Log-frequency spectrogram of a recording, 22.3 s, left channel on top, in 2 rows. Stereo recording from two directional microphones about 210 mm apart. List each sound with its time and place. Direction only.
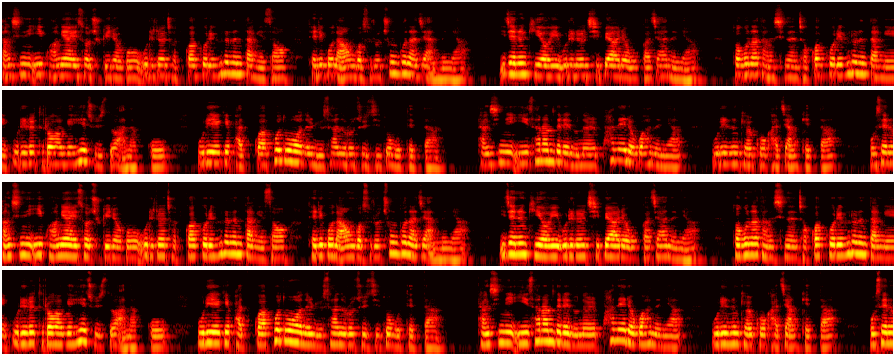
0.0 s a woman's voice: 40° right (ahead or behind)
